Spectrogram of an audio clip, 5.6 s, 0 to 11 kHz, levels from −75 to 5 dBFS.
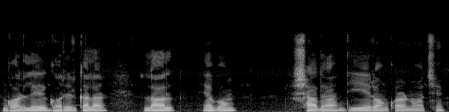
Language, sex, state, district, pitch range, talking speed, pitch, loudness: Bengali, male, Tripura, West Tripura, 130-135 Hz, 95 wpm, 135 Hz, -18 LUFS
